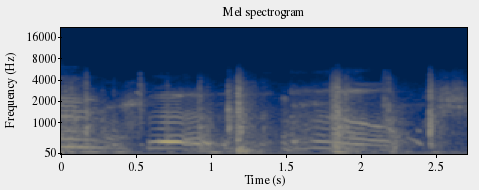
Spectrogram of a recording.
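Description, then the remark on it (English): A bedroom door in a ranch house opens with a few dull wooden thunks and knocks, spread over a couple of seconds, while a man inside angrily throws his things into a suitcase and a man's voice murmurs and grumbles underneath. “He's angrily throwing his things into a suitcase when you open the door.”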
